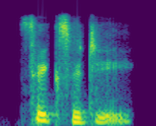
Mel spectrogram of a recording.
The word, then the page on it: fixity: Indian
